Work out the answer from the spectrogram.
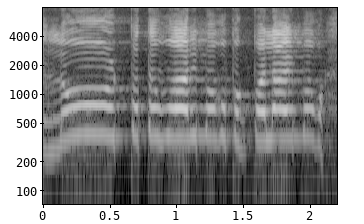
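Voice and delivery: mimicking a weeping sinner begging forgiveness; mock tearful prayer. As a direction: plead with the Lord in mock tears. Umiiyak sa harapan.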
